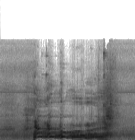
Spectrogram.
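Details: A two-year-old female Staffordshire Bull Terrier refusing her Sunday night bath gives a drawn-out, wavering vocal protest lasting about one and a half seconds, with a person coaxing her before and after.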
